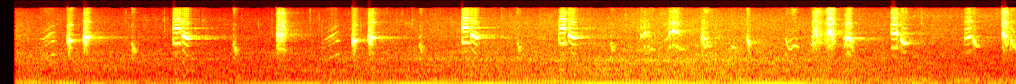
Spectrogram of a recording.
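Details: Long-tailed shrike singing vigorously: sharp, high chirps and short squeaky notes delivered about twice a second in an irregular, lively rhythm, over a faint low background hum.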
